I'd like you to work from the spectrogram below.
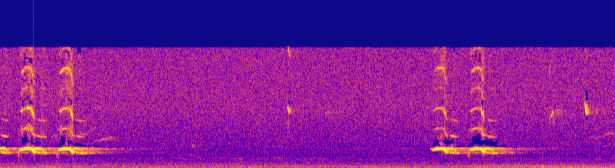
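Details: A tufted titmouse, one of those heard singing every spring at a house, sings clear, whistled two-note phrases twice, about four seconds apart, over a low background rumble.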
